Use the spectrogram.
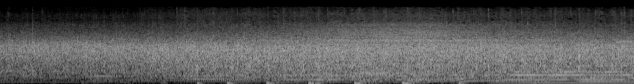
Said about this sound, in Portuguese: Você pode aplaudir bem forte.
